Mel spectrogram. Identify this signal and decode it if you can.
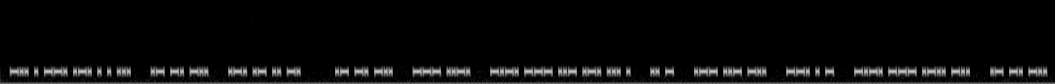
Morse code, heard as a keyed tone, about 46 wpm, 610 Hz. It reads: DEGREES AND RAIN AND OF COURSE IT WUD GET COLD AND
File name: archived / CRSnet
